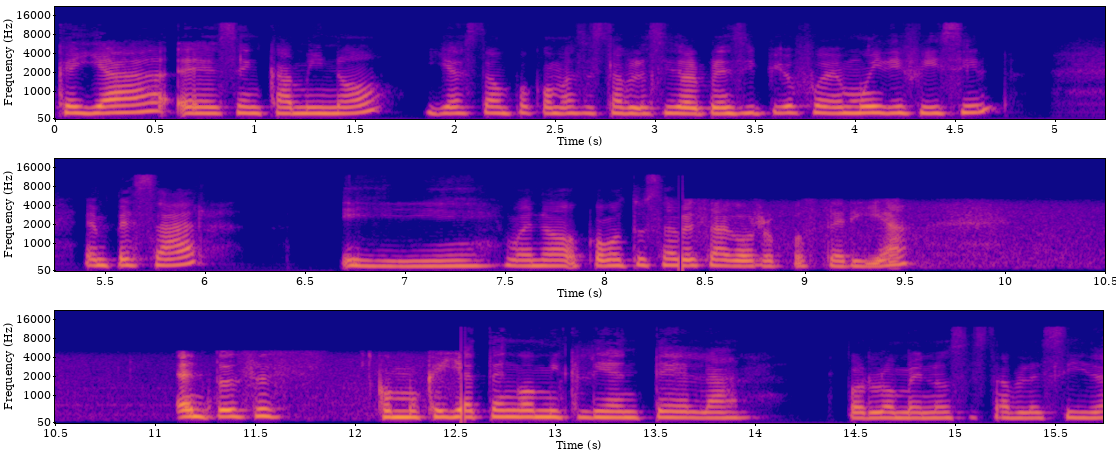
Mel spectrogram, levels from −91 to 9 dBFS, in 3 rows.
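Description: At 8.37 s the speech turns abruptly dull and boxy, after a very brief dropout of about 20 ms. Nothing above 4.9 kHz gets through, a fresh layer of background noise sits roughly 30 dB under the speech, and the loudness stays about the same. At 12.55 s the fuller sound returns. This points to the input switched to a poorer device, likely a narrower-band microphone or headset profile taking over mid-recording before switching back.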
